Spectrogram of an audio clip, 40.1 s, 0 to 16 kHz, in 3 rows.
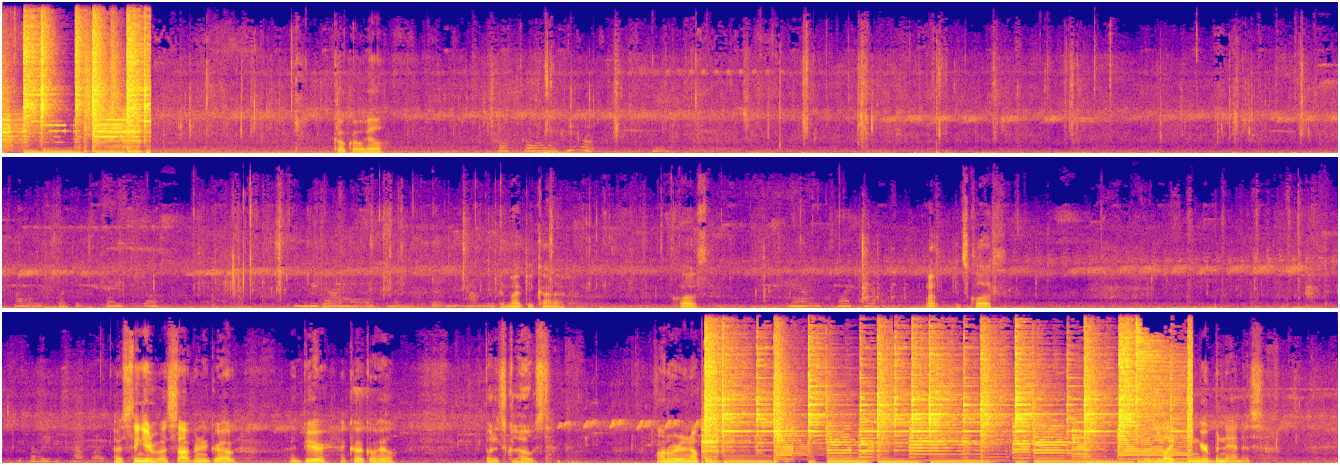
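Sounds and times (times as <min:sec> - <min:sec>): barefoot footsteps on dirt path: 0:01.5 - 0:03.1, 0:04.8 - 0:20.1, 0:24.6 - 0:26.9
high insect drone: 0:01.5 - 0:40.0
dry leaves crackling underfoot: 0:04.8 - 0:14.4, 0:15.1 - 0:18.5.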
